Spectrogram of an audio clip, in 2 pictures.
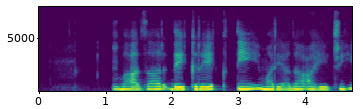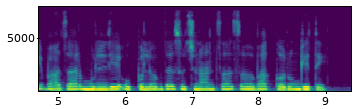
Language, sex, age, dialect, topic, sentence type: Marathi, female, 18-24, Northern Konkan, banking, statement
